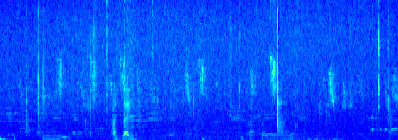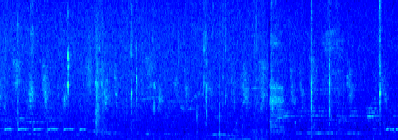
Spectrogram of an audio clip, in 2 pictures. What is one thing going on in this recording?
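Young women talk casually close by.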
